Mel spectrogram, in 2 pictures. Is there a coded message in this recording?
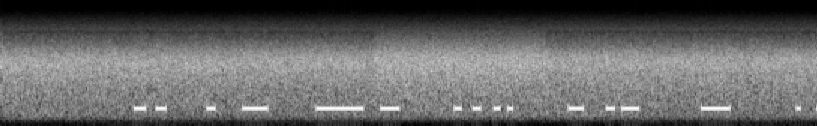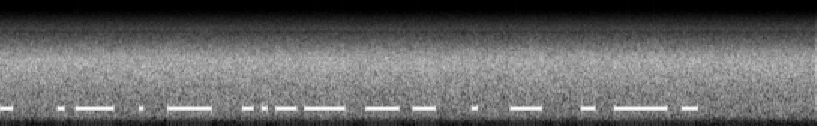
No, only beeps of irregular length, with radio hiss and a squelch burst at the end.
